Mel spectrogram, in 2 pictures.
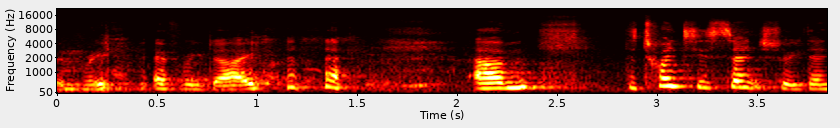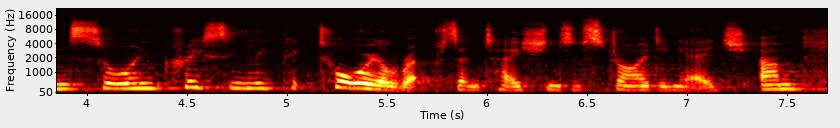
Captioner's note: laughs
